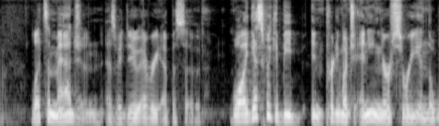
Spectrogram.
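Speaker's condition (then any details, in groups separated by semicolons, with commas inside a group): No condition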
